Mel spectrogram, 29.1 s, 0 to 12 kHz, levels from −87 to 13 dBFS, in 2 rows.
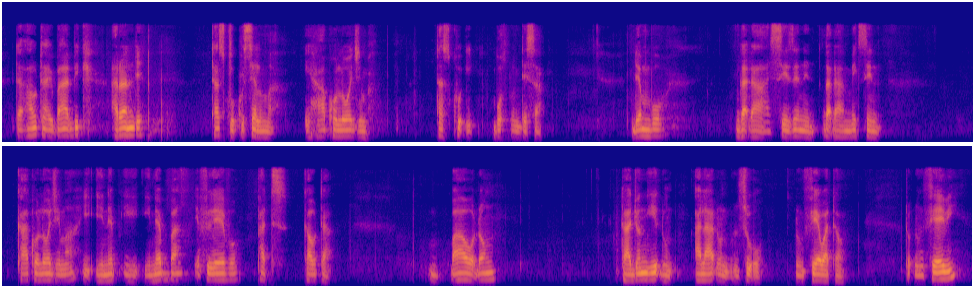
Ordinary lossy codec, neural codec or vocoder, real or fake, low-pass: none; codec, 16 kHz, 2 kbps, X-Codec, WavLM features, trained on Multilingual LibriSpeech; fake; 7.2 kHz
